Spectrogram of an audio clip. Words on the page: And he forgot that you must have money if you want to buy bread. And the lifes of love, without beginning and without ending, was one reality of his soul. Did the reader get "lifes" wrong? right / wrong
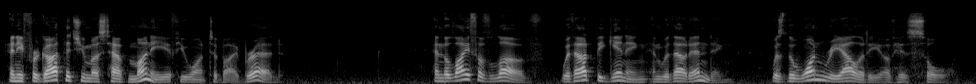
wrong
